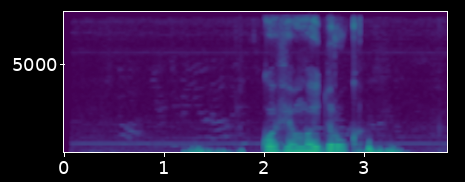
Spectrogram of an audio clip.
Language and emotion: Russian, neutral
